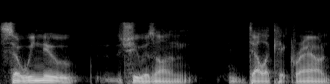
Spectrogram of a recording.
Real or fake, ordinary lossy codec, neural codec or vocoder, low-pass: real; Opus, 64 kbps; none; 7.2 kHz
